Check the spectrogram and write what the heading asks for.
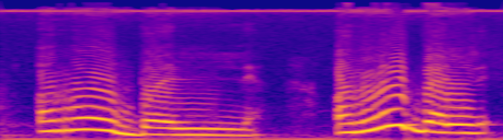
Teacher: Rubble ends in a very light very soft l sound and to show that this L gives us a very very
